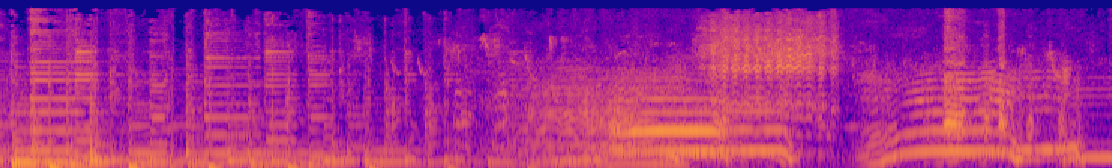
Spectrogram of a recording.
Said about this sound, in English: where on earth are we having a meeting at a cattle farm?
